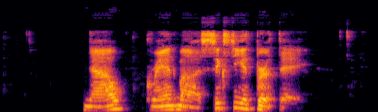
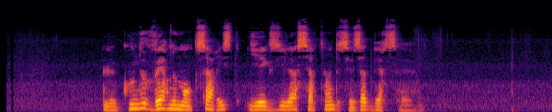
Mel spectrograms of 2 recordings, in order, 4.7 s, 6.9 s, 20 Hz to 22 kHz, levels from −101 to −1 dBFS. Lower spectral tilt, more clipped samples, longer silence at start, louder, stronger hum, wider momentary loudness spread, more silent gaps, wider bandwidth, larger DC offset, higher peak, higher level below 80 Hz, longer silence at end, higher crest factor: second, -2 dB/octave vs -6 dB/octave; neither; second, 1.05 s vs 1.3 s; first, -15 LUFS vs -25 LUFS; neither; first, 15 LU vs 12 LU; neither; first, 12 kHz vs 9.2 kHz; neither; first, 0 dBFS vs -6 dBFS; first, -58 dBFS vs -64 dBFS; second, 1 s vs 1.75 s; about the same, 18 dB vs 20 dB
